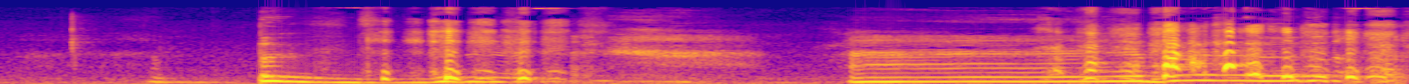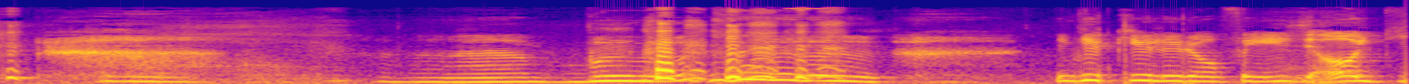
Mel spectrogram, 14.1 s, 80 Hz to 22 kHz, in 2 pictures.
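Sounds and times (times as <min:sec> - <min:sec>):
person laughing: 0:01.8 - 0:03.0, 0:05.2 - 0:07.3, 0:10.3 - 0:11.4.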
